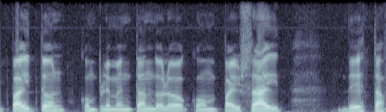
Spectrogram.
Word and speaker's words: Python: de origen anglosajón y como tiene una t y una H la forma correcta de pronunciarlo sería como Suena la consonante Z la forma correcta de mencionar el nombre de Este lenguaje Sería python bueno los que hablamos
